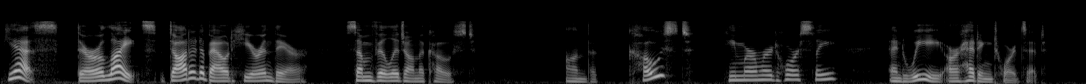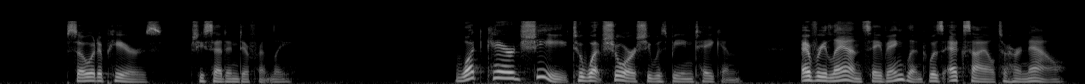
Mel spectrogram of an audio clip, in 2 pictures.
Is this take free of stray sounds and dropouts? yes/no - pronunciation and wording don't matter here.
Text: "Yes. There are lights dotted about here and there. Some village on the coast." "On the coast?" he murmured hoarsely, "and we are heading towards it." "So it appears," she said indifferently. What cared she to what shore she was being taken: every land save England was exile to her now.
yes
